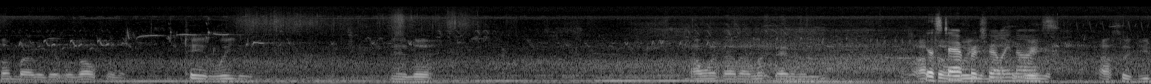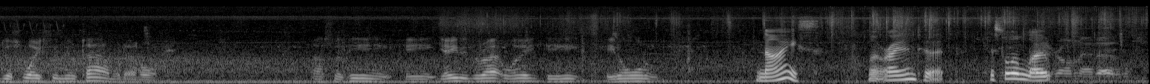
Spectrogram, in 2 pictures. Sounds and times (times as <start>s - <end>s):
Speech: 0.0s - 1.3s, 1.9s - 2.6s, 3.9s - 4.4s, 6.9s - 8.3s, 9.0s - 13.2s, 14.6s - 18.1s, 19.1s - 22.8s
Clip-clop: 17.3s - 23.0s.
